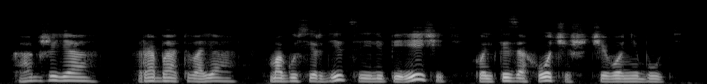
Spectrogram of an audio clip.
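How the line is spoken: Barely audible whisper. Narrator (Russian): Серафима прошептала еле слышно

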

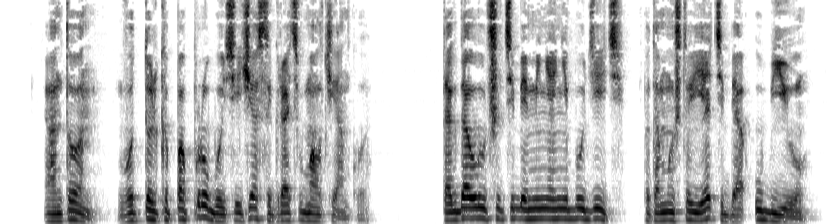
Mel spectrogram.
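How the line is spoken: Quiet. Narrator (Russian): тихо произнес Шейранов

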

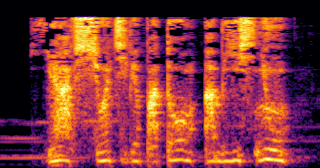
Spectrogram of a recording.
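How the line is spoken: Whispered. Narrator (Russian): прошептал Приз

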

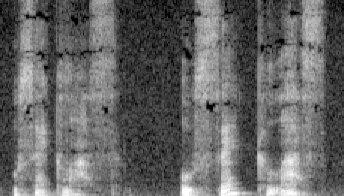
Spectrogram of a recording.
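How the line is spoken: Excited whisper. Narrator (Ukrainian): шепотів збуджено

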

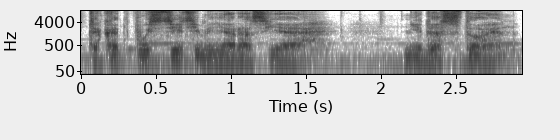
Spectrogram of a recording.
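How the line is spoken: Muttering. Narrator (Russian): пробормотал Сергей

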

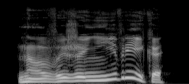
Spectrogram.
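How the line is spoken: Exclaimed. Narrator (Russian): воскликнул он

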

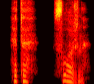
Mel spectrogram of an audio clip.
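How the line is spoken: Quiet. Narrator (Russian): по-прежнему тихо сказала Надин

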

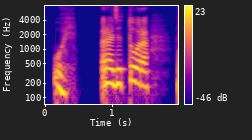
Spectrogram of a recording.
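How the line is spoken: Breathless exclamation. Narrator (Russian): выдохнул Рыбьенок

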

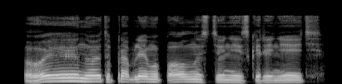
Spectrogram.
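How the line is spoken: Sigh. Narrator (Russian): вздохнул мужчина

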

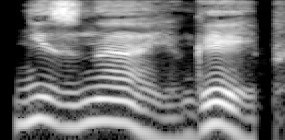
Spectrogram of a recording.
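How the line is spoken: Sighing. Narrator (Russian): вздохнул Джонас

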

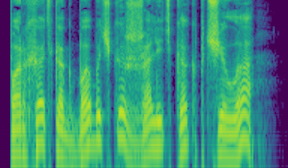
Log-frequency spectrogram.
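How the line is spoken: Stunned whisper. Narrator (Russian): потрясенно прошептал я

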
